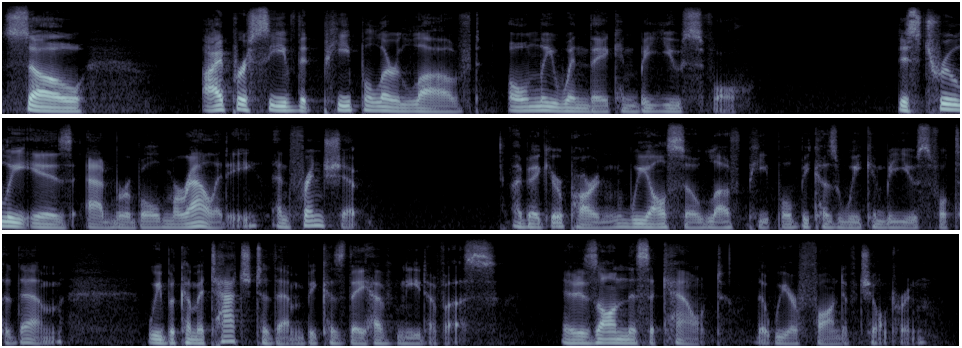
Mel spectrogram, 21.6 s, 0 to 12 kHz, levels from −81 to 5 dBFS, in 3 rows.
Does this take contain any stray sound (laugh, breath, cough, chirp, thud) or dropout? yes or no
no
